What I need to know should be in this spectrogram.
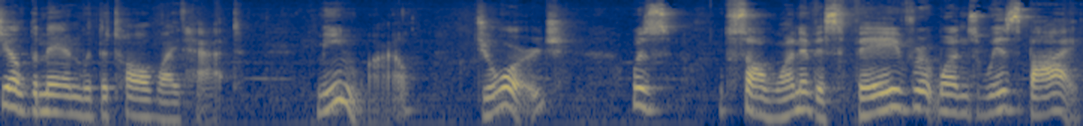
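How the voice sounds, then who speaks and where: An older woman, a sweet grandmother, reading a children's picture book aloud and gently engaging the young listener. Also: a little high, slightly rough. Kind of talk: read-aloud children's storytelling.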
